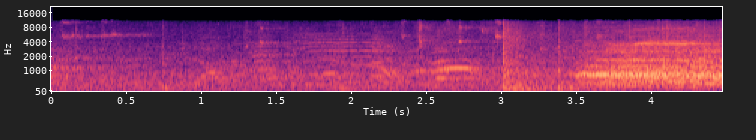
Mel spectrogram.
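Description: Volleyball rally on an indoor court: shoes squeaking, players calling, and a sharp hit of the ball about three seconds in. Crowd noise swells just before the end.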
